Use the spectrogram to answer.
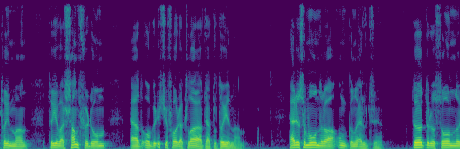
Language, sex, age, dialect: Faroese, male, 61+, Suðuroy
